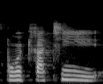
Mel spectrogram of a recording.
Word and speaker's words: Bürokratie: It's pronounced as Bürokratie in German, and which means a lot of paperwork.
